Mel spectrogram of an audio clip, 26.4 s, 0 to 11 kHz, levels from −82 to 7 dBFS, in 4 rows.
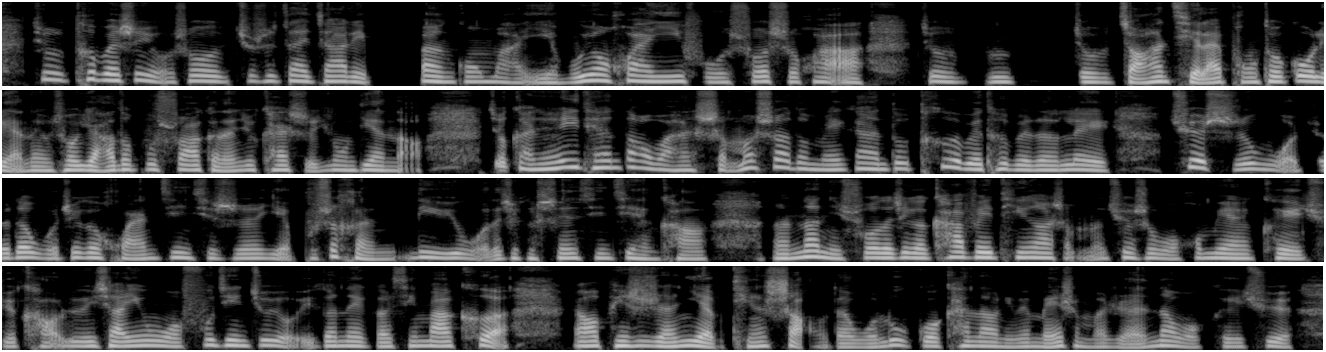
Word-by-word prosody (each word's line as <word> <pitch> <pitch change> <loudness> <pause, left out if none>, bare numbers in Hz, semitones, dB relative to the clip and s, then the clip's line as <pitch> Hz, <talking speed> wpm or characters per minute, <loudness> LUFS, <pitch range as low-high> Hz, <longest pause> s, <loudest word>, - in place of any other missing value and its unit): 就 270 -2 -3
特 285 +5 -2
别 245 -3 +4
是 245 +1 -1
有 185 -6 -2
时 215 - -3
候 205 -2 +2
就 205 +3 -10
是 210 0 -4
在 210 +1 0
家 200 +1 +1
里 180 -5 0 0.2
办 200 -3 +3
公 190 +1 -2
嘛， 175 -4 -3
也 155 -3 -3
不 170 +6 +1
用 225 0 +5
换 210 -2 +2
衣 200 +1 +2
服， 175 -3 -6
说 195 +3 -1
实 185 -2 -4
话 180 0 -2
啊， 160 - +1 0.3
就， 185 -3 -3
嗯， 180 0 -2 0.3
就 175 -2 0
早 150 - +2
上 195 +4 +4
起 - - +3
来 165 - +5
蓬 175 0 -2
头 195 +2 +3
垢 200 +1 +4
脸 165 - +2
的， 160 - 0
有 155 - -1
时 170 - 0
候 175 - +5
牙 165 -1 +4
都 195 - +2
不 195 +2 -4
刷， 185 -1 +1
可 175 - -1
能 145 - 0
就 175 - -1
开 180 0 0
始 140 -6 -4
用 175 +3 -2
电 175 -1 +1
脑， - - -6 0.3
就 - - 0
感 215 -5 -1
觉 220 - +4
一 275 +3 +3
天 265 0 0
到 275 -4 -1
晚 180 -5 -1
什 - - -2
么 250 - 0
事 285 +3 -1
儿 270 - 0
都 225 - -1
没 190 -1 -1
干， 215 0 0
都 225 - -1
特 275 +5 -1
别 210 - +4
特 215 - -1
别 185 -3 +1
地 180 0 +2
累， 175 -4 +1 0.3
确 285 - +2
实 210 -5 -1
我 195 -5 -2
觉 175 +3 -3
得 195 +2 +4
我 175 - -4
这 195 - -2
个 190 - +2
环 155 -2 -3
境 195 +1 -1
其 170 - -7
实 170 +2 -1
也 165 - -3
不 160 - -11
是 235 - 0
很 140 - -3
利 200 +3 0
于 180 -1 +1
我 170 - -3
的 - - -3
这 170 - -4
个 160 - -4
身 175 +3 0
心 175 0 -5
健 165 -3 -2
康。 145 0 -3 0.3
呃， 165 - +2
那 225 +5 +5
你 185 -6 +2
说 185 +4 +1
的 180 - +5
这 190 - +2
个 180 - +4
咖 205 +4 +2
啡 200 -1 +4
厅 195 +2 -1
啊 190 - +3
什 180 0 -8
么 - - -14
的， - - -6
确 195 +3 -2
实 175 0 -2
我 150 -4 -3
后 180 - -6
面 175 -2 +2
可 170 +2 -3
以 155 - +3
去 160 +1 -5
考 - - -3
虑 170 0 0
一 - - +4
下。 175 0 +4
因 190 +3 +3
为 - - +3
我 160 - 0
附 210 +7 -3
近 200 -2 +2
就 200 - -1
有 180 -4 0
一 - - -6
个 180 - +1
那 180 -1 +2
个 155 0 -1
星 180 +2 -2
巴 175 -1 +5
克， 190 +1 +3 0.3
然 175 - +2
后 185 - +4
平 185 0 +3
时 180 +1 0
人 170 +1 +4
也 170 -4 +6
挺 165 +1 -1
少 175 - 0
的， 140 -1 -2
我 140 +1 -2
路 205 +6 +1
过 175 -1 0
看 180 +2 -2
到 170 -1 +2
里 145 - -4
面 155 +2 -2
没 145 +1 +2
什 175 0 -4
么 145 -1 -5
人， 130 +2 -2
那 190 - +3
我 140 -5 -3
可 155 - -9
以 - - -3
去 150 -1 -3
180 Hz, 370 characters per minute, -23 LUFS, 165-195 Hz, 0.3 s, 也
